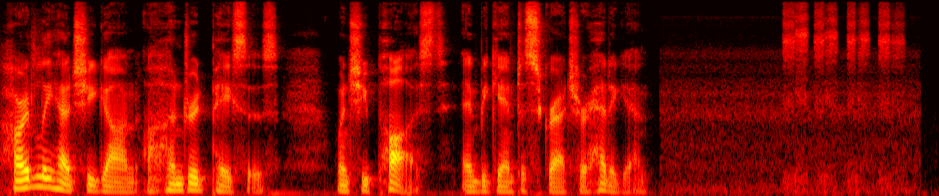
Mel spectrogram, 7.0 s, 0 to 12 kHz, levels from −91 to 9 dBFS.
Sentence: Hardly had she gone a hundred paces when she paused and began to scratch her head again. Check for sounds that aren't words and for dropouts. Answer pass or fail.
fail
